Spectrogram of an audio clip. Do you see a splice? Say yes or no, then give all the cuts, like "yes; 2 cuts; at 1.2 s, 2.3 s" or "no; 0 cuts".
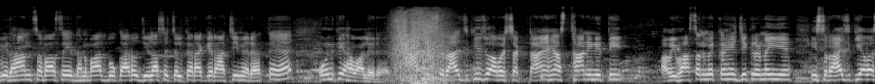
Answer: yes; 1 cut; at 4.0 s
